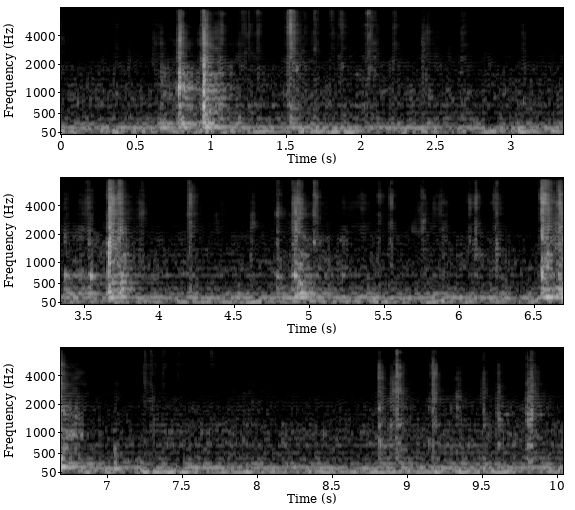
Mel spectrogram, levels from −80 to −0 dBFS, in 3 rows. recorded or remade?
remade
